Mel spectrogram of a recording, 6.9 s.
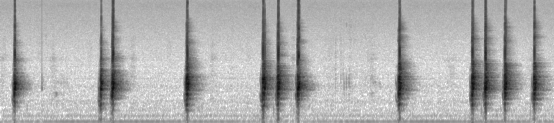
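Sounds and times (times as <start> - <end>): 
turkey clucking: 0.2 - 0.4, 1.2 - 1.6, 2.3 - 2.5, 3.3 - 3.9, 5.0 - 5.2, 5.9 - 6.9.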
